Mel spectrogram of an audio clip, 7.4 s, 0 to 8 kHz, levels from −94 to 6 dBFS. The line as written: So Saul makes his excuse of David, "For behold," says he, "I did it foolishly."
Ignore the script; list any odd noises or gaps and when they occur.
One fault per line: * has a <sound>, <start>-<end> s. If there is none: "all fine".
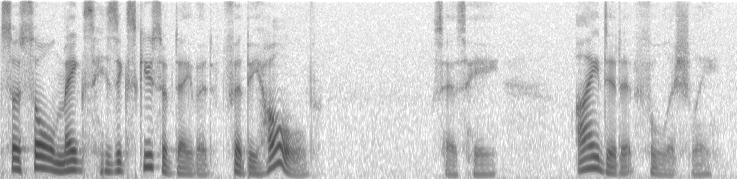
all fine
